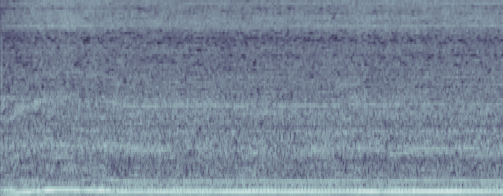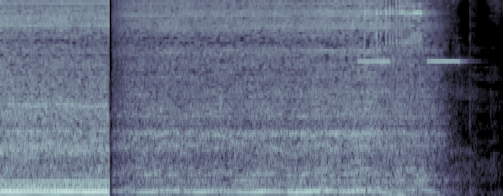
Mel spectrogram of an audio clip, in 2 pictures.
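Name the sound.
dough mixer kneading rye-wheat dough at lowest speed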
